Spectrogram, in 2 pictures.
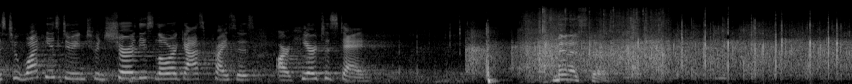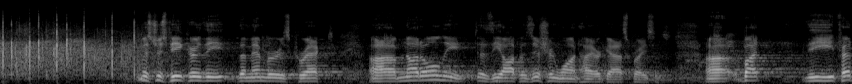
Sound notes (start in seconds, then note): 7.2 applause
